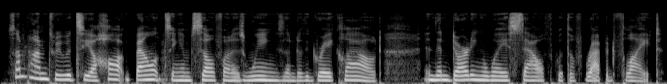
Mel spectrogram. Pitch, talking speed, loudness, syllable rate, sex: 200 Hz, 205 wpm, -17 LUFS, 5.5 syllables/s, female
